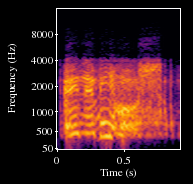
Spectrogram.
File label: enemy detected mood low; speech; War Thunder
